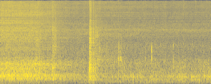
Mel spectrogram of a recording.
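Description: Steady hiss of alcohol burners heating water in mess tins. It fades over the first two seconds or so, with a single sharp click near the middle.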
